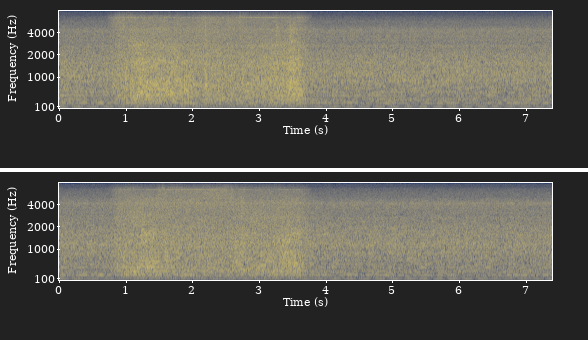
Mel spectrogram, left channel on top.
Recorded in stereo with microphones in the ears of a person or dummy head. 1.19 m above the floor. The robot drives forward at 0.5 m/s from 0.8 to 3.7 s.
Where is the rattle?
No rattle in this recording.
